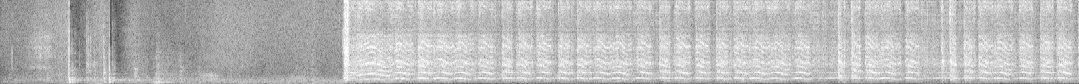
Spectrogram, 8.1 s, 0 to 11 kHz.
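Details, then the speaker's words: 1971 Plymouth Road Runner, possible 340 H-code, fuel poured in to try starting: a few clunks, then steady starter churning with no firing at all; cranks but won't start, diaphragm not working. "I was hoping to just fire it up off the off some gas in here, but"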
